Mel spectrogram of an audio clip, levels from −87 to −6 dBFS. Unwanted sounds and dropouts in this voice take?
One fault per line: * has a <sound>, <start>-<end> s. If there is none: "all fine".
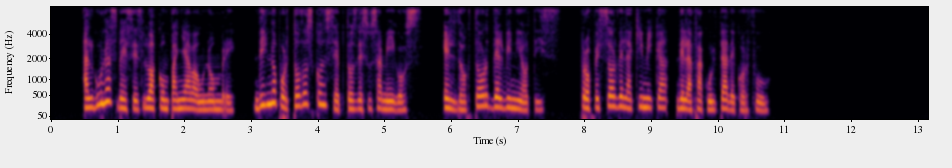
all fine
